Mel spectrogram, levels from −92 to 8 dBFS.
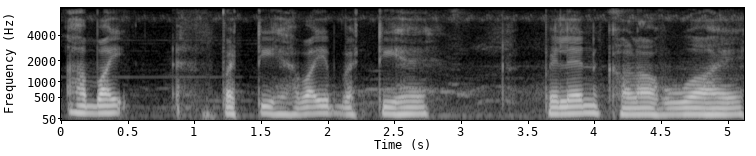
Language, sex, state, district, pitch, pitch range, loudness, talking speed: Hindi, male, Maharashtra, Dhule, 130 Hz, 125-140 Hz, -22 LUFS, 105 wpm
